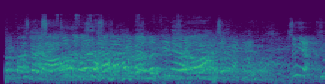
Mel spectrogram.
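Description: Several people's voices chattering and calling out over one another, with a short sharp knock near the end.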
